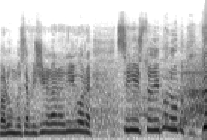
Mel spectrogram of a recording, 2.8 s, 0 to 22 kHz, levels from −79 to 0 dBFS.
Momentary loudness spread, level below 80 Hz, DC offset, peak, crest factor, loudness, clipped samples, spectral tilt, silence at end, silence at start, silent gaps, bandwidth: 5 LU; -54 dBFS; under 0.1%; 0 dBFS; 14 dB; -16 LUFS; under 0.1%; -4.5 dB/octave; 0 s; 0 s; none; 13 kHz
